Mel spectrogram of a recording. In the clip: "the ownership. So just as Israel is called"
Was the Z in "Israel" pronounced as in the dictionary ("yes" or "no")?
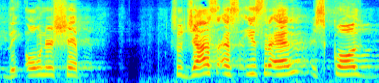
no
